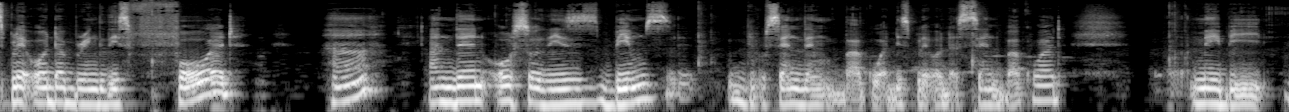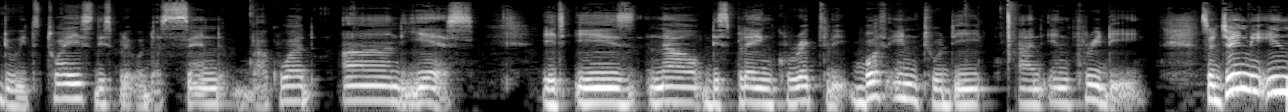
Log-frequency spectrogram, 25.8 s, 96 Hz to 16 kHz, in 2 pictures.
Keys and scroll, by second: 2.4 Escape.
